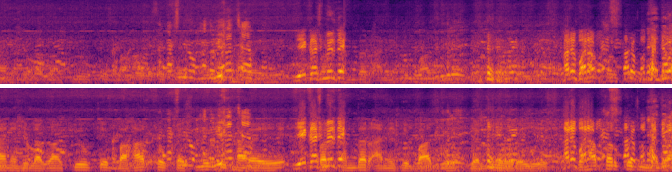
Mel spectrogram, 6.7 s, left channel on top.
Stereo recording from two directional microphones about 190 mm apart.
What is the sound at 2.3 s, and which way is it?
Speech, 55° left (ahead or behind).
